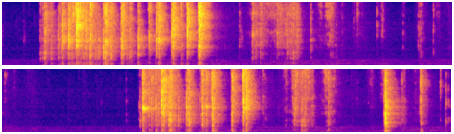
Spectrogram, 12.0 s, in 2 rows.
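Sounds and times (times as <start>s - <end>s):
tarot cards being shuffled and drawn: 0.6s - 4.5s, 7.9s - 10.5s.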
